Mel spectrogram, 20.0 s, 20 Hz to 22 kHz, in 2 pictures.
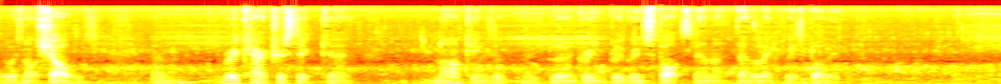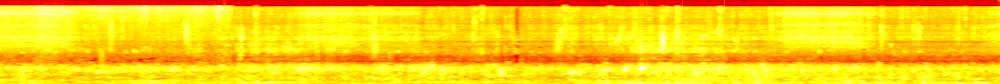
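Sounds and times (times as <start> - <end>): underwater rush and gurgle of water: 0.0 - 20.0
faint clicks: 8.5 - 12.4.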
